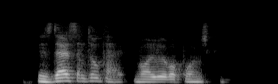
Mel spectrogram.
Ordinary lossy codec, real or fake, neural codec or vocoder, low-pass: MP3, 48 kbps; fake; codec, 16 kHz, 0.5 kbps, X-Codec, HuBERT features, trained on balanced general audio; 7.2 kHz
